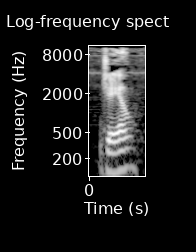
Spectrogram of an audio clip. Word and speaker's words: Jael: Jael, J-A-E-L, right?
